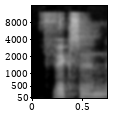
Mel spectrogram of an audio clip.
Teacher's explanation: Yeah, I think that because now this is one thing that's actually now restricted to the West Country, is this word initial fricatives becoming voiced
